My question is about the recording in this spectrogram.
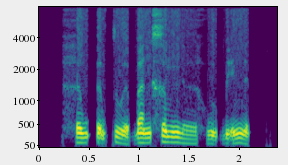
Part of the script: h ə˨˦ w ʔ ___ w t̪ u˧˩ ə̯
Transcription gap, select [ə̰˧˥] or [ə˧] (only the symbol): ə̰˧˥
